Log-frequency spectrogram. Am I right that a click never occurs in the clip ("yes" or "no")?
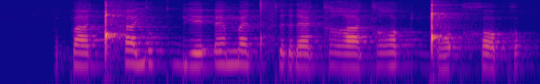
no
